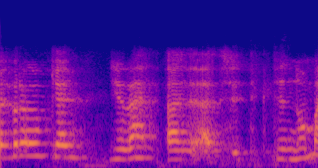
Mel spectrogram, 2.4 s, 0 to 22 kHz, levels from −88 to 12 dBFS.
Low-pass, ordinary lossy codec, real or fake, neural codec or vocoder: 10.8 kHz; Opus, 24 kbps; fake; autoencoder, 48 kHz, 32 numbers a frame, DAC-VAE, trained on Japanese speech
